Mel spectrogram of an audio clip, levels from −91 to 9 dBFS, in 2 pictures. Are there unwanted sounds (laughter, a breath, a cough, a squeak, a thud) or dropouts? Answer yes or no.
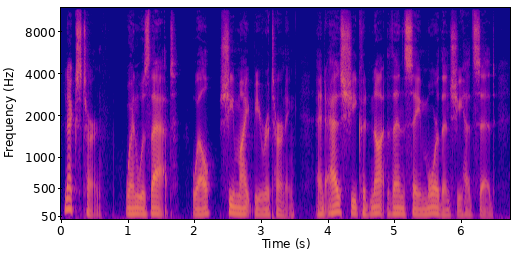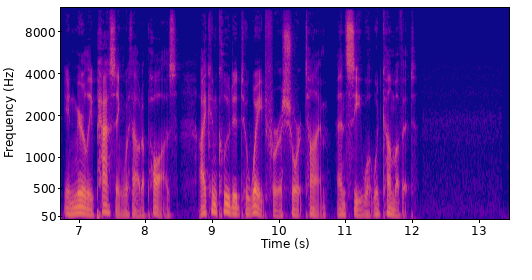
no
